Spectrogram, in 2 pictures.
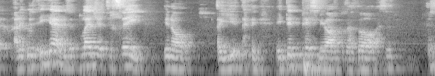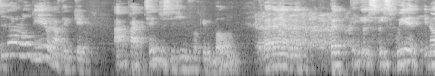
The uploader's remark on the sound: NUFC Matters Live 2623 Grand Hotel Newcastle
